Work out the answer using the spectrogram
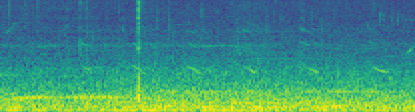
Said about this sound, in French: Et puis, on est cerné, entouré par des petites grèves, voilà, des petites plages de sable blanc, et l'eau, on est entouré d'eau et d'oiseaux.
